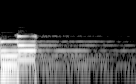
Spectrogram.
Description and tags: error sound
Use this sound in your game to indicate an error or loss.
game-over, wrong, loss, fail, error, mistake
